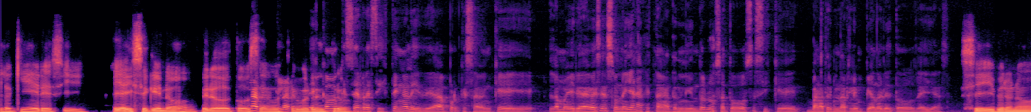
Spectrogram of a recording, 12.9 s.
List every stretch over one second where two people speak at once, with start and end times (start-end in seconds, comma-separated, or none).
3.1-4.4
